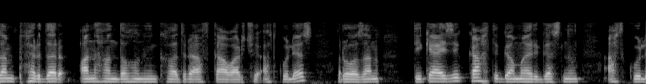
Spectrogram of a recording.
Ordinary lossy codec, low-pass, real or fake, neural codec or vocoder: none; 7.2 kHz; fake; codec, 24 kHz, 0.9 kbps, WavTokenizer, medium speech release version 1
